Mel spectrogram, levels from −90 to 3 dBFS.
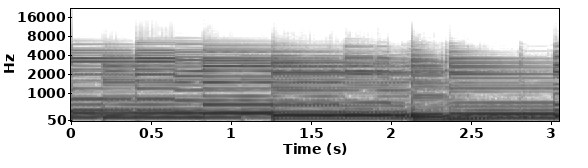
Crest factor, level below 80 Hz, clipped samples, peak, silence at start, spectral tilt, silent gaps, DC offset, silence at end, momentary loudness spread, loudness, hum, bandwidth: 10 dB; -40 dBFS; under 0.1%; -6 dBFS; 0 s; -7 dB/octave; none; under 0.1%; 0 s; 3 LU; -17 LUFS; none; 7.2 kHz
